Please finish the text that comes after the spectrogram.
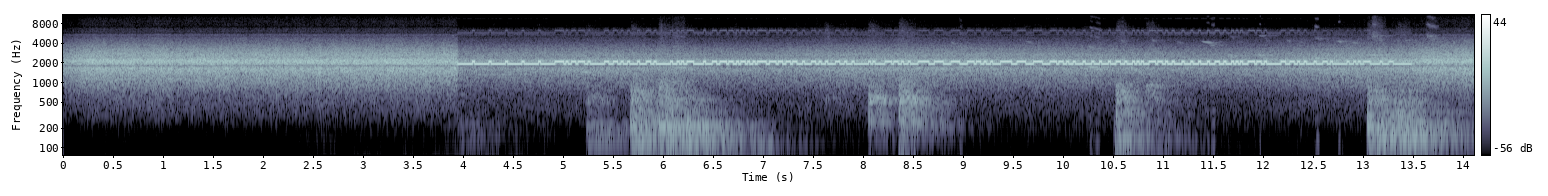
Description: RTTY (45.45 baud, 170 Hz shift), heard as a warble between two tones, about 2000 Hz centre, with radio static and a narrow filter. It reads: I7JMU DE LU0X 599 599 1106 1106 I7JMU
